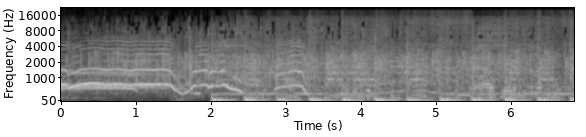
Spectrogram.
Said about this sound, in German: dein Applaus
